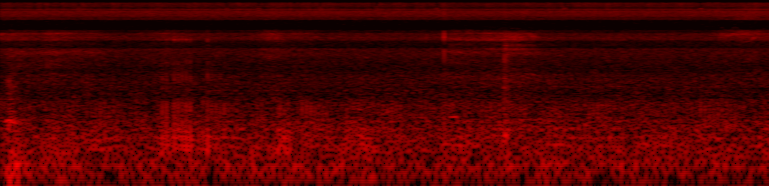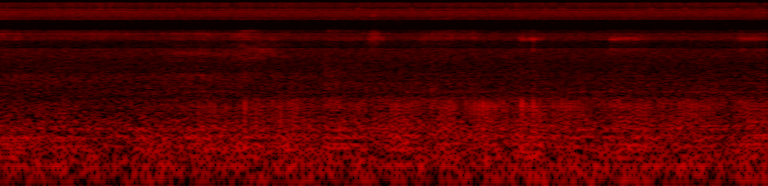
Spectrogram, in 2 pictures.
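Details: British Shorthair cat purring, a soft low rumble running without break, with light rustling clicks and brief higher noises scattered over it.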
